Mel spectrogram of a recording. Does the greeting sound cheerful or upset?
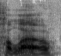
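cheerful. The greeting sounds neutral or cheerful.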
